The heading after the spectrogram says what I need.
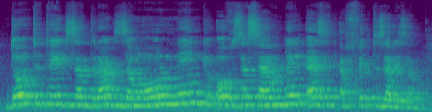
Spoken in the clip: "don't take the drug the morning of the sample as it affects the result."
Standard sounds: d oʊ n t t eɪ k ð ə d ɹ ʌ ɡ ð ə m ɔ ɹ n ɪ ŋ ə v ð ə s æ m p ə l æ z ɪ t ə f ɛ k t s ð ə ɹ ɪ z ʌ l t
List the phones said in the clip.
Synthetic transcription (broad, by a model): d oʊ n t t eɪ k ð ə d ɹ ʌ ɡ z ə m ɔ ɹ n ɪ ŋ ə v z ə s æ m b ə l æ z ɪ t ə f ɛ k t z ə ɹ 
